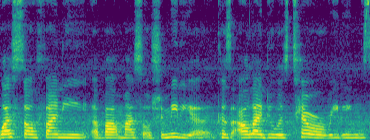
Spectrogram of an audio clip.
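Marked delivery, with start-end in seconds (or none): none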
